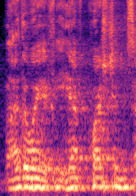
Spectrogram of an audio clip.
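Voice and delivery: ordinary talk, nothing marked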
